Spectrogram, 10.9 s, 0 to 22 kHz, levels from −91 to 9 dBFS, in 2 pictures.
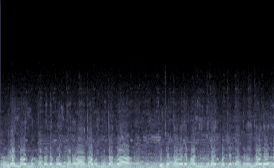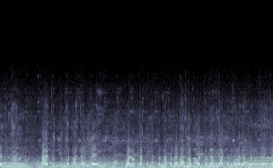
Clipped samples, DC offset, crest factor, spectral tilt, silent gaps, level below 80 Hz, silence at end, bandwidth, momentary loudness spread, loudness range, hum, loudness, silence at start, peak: under 0.1%; under 0.1%; 12 dB; -8.5 dB/octave; none; -50 dBFS; 0 s; 8.4 kHz; 5 LU; 2 LU; none; -13 LUFS; 0 s; 0 dBFS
